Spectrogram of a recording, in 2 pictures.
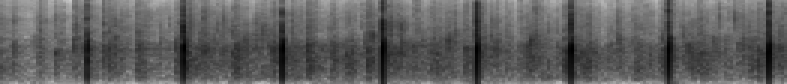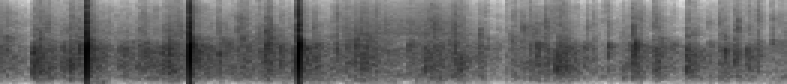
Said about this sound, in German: Und lass uns gemeinsam diesen Menschen einen kräftigen Applaus senden.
